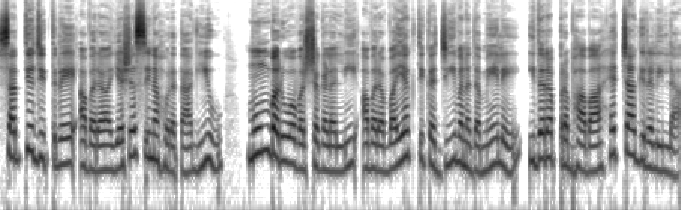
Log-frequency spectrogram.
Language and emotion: Kannada, neutral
